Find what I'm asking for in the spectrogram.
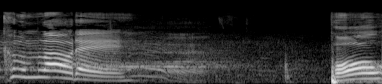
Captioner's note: cheering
